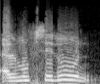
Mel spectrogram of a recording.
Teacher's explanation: مفتوحة. نقف عليها، لما نقف عليها بأوجه السكون هذه فيكون عندنا غنة النون، لأن النون ستكون ساكنة فتكون في الدرجة الرابعة من درجات الغنة، أما وصلا فتكون في أقل درجات الغنة من الدرجة الخامسة · وقفا. المفسدون و المفسدون و، لما نقف عليها نقول المفسدون، طبعا فيها ثلاثة العارض قصر وتوسط وطول، قصر وتوسط وطول، اثنين أربعة ستة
